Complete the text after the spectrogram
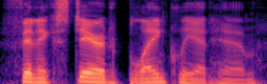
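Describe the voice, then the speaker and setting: A man narrating a fan fiction story in a plain, even way. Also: medium pitch, a little slow, clean tone, dry recording, clean studio sound. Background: background music.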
